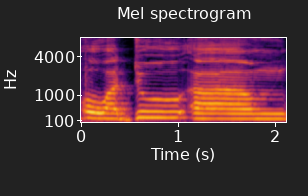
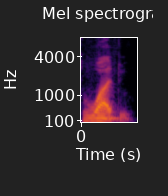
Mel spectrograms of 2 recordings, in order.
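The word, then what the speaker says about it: Ouadou: Abdeslam Owadu. It was 11. Just so you're aware. What's up? Apparently, it's pronounced Wadu. Wadu. Yeah. Wadu. So the OU, take it as a W.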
